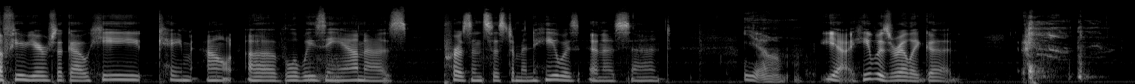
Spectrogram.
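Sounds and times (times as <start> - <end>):
speech: 0.0 - 6.8, 7.4 - 10.9
harsh raspy coughs: 10.2 - 11.2.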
